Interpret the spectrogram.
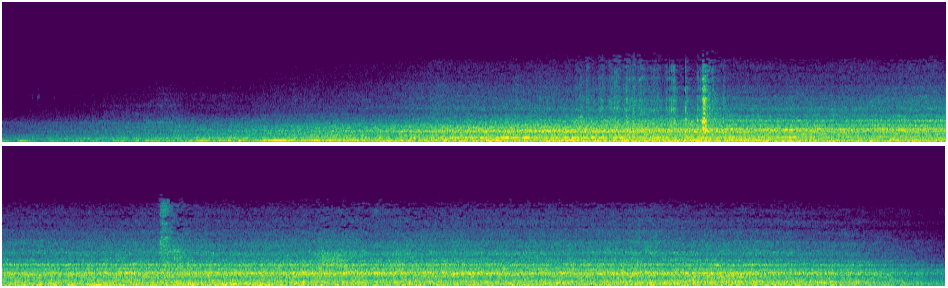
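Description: Double-deck electric passenger train passing close by on the station tracks, with steady wheel-on-rail running noise and two sharp clicks. It grows louder over the first few seconds and fades near the end.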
